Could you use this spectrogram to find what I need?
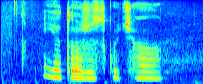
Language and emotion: Russian, sad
